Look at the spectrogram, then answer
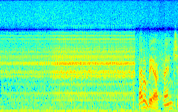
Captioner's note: doorbell buzzes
